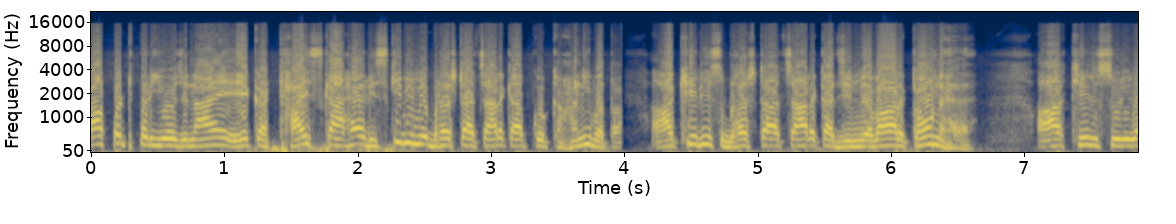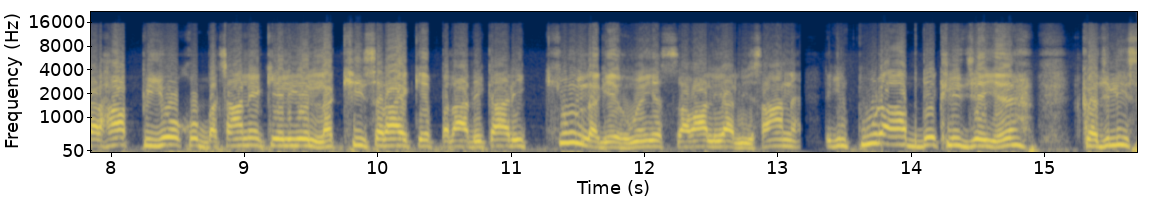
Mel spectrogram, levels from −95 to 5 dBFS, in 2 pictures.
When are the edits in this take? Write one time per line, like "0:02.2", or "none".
0:03.9
0:13.1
